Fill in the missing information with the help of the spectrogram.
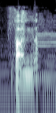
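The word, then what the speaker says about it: فإن: Le premier mot, rouge, se prononce, fan.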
